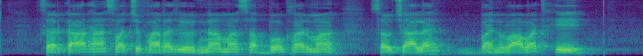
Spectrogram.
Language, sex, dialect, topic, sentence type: Chhattisgarhi, male, Central, banking, statement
